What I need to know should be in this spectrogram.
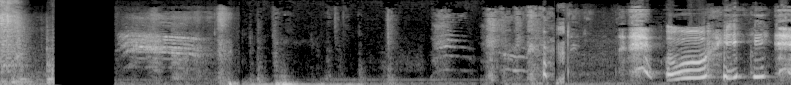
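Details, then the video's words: Kitten meowing indoors: a short harmonic mew early on, then several wavering, rising-and-falling meows near the end, mixed with people talking and knocking noises. "kitten meowing call"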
